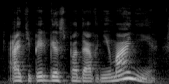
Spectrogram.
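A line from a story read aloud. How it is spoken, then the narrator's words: Solemn announcement. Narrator (Russian): торжественно произнес он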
